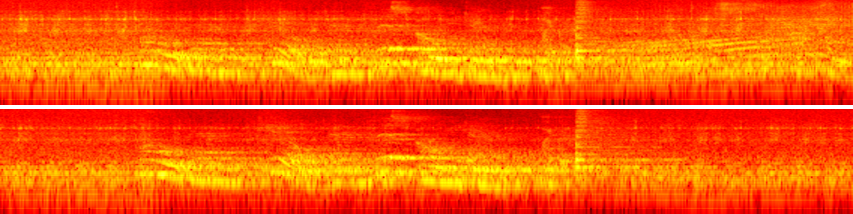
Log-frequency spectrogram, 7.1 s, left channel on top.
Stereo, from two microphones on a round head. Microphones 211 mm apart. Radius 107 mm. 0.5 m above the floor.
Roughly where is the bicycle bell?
I don't hear a bicycle bell.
